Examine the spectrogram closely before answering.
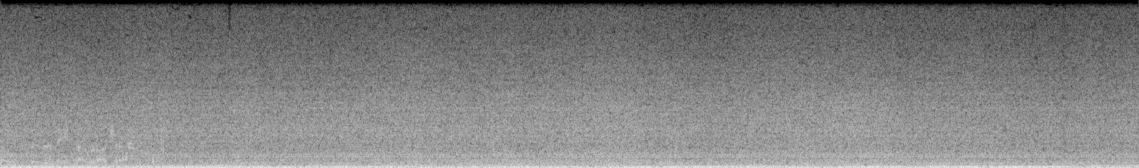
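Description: Wind rushes over the outside of the plane.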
